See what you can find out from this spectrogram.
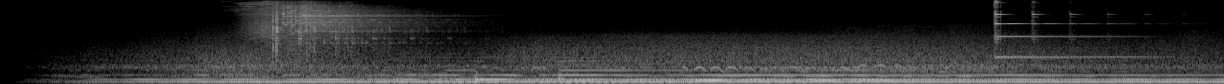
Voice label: ASMR meditation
